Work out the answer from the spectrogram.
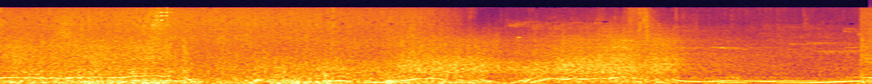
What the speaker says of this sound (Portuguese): E tá chovendo, pesado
